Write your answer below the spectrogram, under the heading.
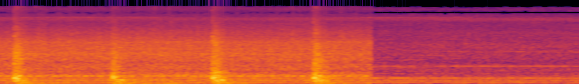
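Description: Four footsteps on a concrete floor, about one a second, over the steady hum and rush of an electric fan; the fan's rush drops a little after the footsteps stop.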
